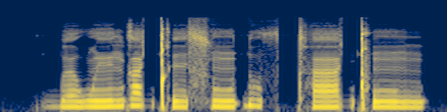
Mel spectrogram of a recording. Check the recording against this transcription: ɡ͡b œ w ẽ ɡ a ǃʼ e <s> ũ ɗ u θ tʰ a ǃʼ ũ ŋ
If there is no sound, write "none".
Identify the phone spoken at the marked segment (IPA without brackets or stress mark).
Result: s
